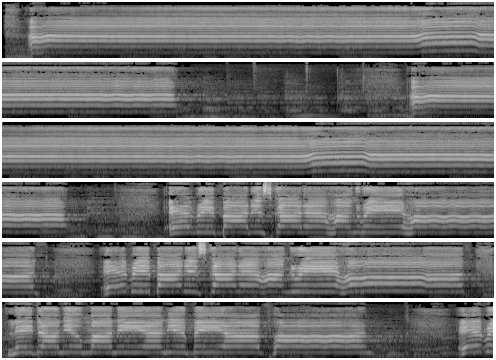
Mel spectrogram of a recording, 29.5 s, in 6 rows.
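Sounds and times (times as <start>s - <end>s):
soprano voice: 0.2s - 7.0s, 8.9s - 29.5s.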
